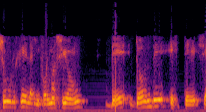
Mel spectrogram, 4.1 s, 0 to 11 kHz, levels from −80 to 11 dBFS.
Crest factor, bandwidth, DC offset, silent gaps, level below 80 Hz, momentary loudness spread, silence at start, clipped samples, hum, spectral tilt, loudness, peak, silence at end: 12 dB; 5.4 kHz; 0.1%; none; -42 dBFS; 6 LU; 0 s; under 0.1%; none; -8 dB/octave; -13 LUFS; 0 dBFS; 0 s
